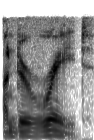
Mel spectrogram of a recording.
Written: underrate

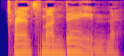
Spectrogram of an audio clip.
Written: transmundane

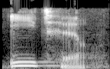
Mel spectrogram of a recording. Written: e-tail

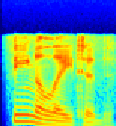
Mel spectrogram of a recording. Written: phenolated

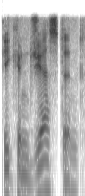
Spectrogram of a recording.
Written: decongestant

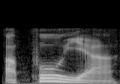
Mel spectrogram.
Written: Apulia

